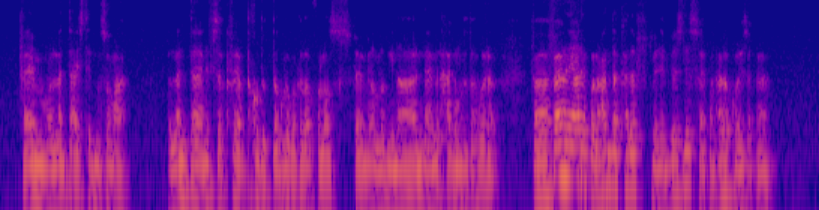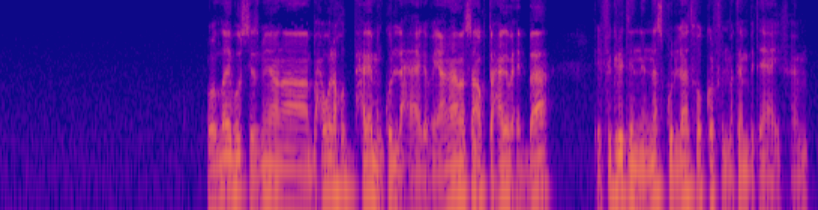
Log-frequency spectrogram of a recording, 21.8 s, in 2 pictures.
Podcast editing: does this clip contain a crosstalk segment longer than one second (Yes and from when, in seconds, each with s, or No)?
No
